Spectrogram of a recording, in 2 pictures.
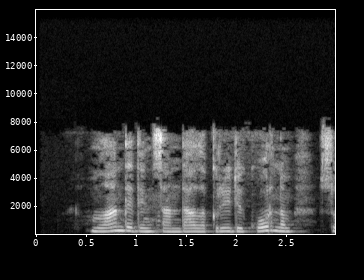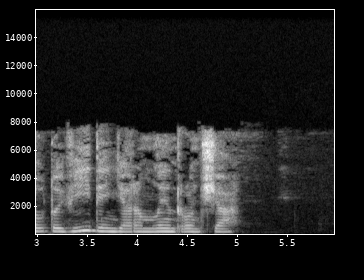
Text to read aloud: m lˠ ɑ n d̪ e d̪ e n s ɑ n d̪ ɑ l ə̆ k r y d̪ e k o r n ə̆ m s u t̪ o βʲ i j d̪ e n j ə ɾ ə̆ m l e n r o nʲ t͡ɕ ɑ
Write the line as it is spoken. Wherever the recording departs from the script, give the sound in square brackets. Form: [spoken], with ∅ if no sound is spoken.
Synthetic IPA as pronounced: m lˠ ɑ n d̪ e d̪ e n s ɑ n d̪ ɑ l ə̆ k r y d̪ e k o r n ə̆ m s [o] t̪ o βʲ i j d̪ e n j [ɑ] ɾ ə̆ m l e n r o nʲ t͡ɕ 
